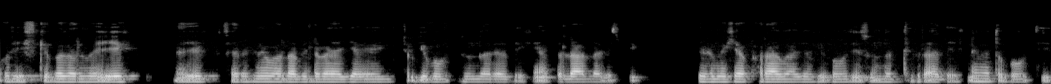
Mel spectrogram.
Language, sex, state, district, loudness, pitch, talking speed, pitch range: Hindi, male, Uttar Pradesh, Hamirpur, -18 LUFS, 125 Hz, 235 wpm, 120-125 Hz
